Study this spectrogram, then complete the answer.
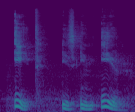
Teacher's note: when he hits each consonant there's a short burst of air it's very staccato sounding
